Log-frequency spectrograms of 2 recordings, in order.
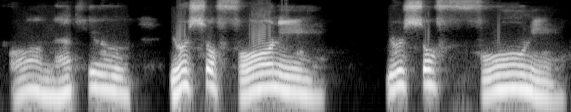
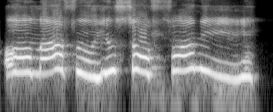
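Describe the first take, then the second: First: Slow, drawn-out teasing imitation of a girl; imitating a girl. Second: Very high, slow mock Chinese accent. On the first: Streamer retelling how a girl teased him, slowly. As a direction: stretch out the words lazily, lightly mimicking her. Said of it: "It was like". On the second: Streamer imitating a girl in a high mock Chinese accent. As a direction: drag out the tease in a squeaky Chinese accent. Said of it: "why am I doing a Chinese accent".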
